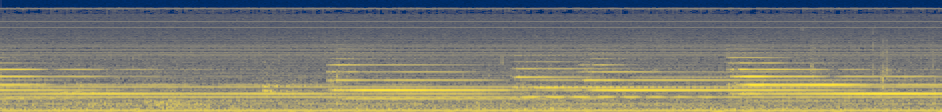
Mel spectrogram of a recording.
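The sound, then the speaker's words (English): Church bells down the street ring out on Christmas Eve in a few slow, overlapping strikes, each leaving a long shimmering hum that lingers. The peals sound soft, with no voices. “And with those words, the church bells down the street started to ring, announcing the birth of Jesus Christ.”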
